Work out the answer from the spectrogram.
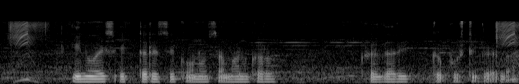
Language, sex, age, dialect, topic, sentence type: Bhojpuri, male, 25-30, Western, banking, statement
